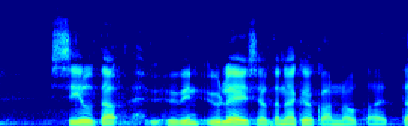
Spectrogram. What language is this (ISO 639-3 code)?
fin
